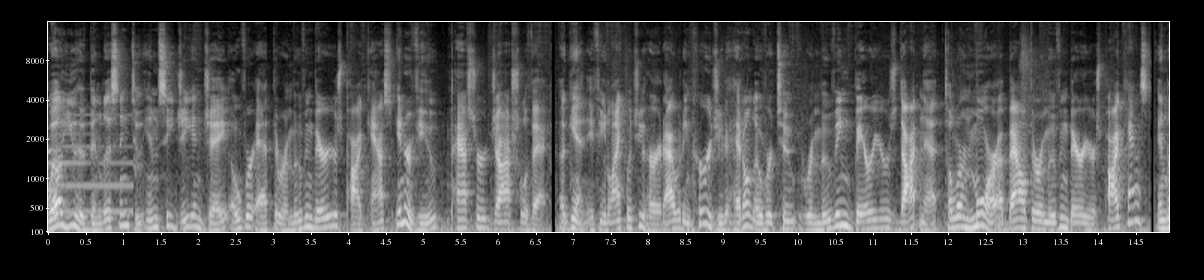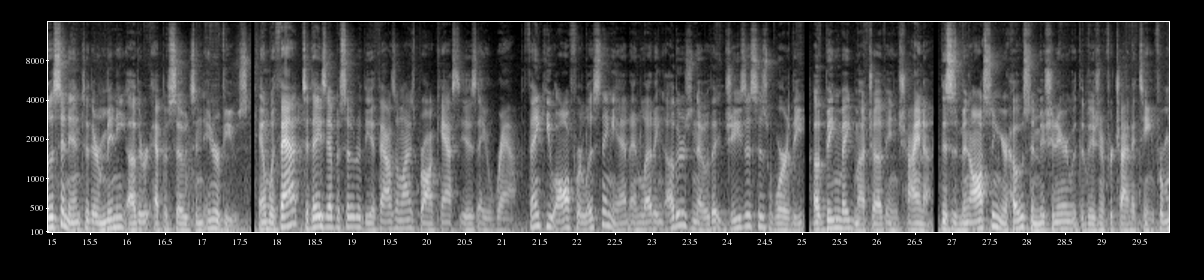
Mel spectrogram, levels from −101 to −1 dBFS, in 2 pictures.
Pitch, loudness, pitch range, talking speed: 130 Hz, -22 LUFS, 120-155 Hz, 210 wpm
